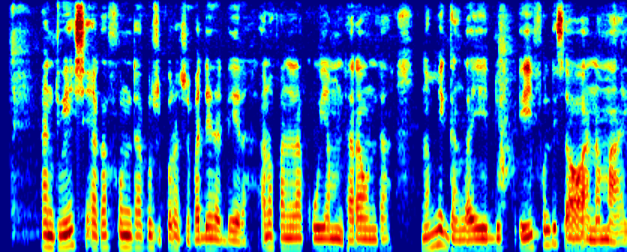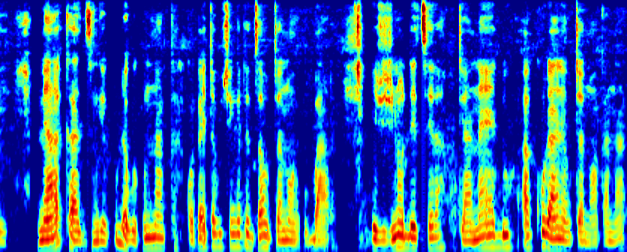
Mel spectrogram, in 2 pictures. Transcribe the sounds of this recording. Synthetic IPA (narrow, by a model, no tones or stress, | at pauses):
antʰue̞ʃḛʔakafundakuʐikoɾaʐepaɗe̞ɾaɗe̞ɾaa̰no̞fanirakuːjamuntaɾaundanomiɡʱaŋɡaje̞ɗueifundisa̰wo̞̰a̰namaine̞a̰kad͡ziŋɡe̞kuɗakwe̞kunakakwakaitakut͡ʃe̞ŋɡe̞te̞d͡zautano̞ɦwe̞̰kuɓa̰ːɾa̰iʐiʐino̞ɗe̞t͡se̞ɾakutianae̞ɗua̰kuɾeane̞utano̞wakana̰ːkḁ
